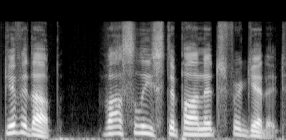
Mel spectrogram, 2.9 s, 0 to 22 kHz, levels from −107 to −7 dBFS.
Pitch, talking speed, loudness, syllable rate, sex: 160 Hz, 145 wpm, -17 LUFS, 5.0 syllables/s, male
